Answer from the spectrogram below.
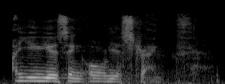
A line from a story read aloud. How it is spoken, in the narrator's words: said to him very gently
